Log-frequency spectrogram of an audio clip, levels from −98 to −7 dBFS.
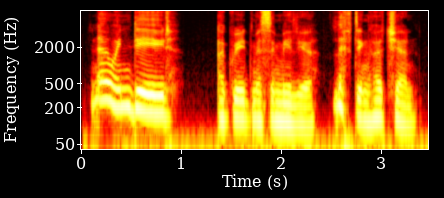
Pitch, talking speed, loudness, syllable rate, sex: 150 Hz, 140 wpm, -17 LUFS, 4.7 syllables/s, male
